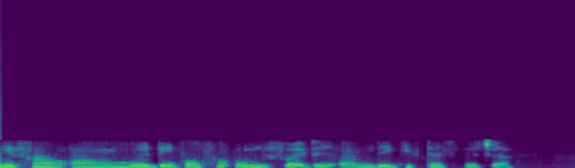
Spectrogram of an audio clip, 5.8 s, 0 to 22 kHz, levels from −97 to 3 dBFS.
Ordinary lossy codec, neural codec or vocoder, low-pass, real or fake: none; codec, 16 kHz, 1 kbps, X-Codec, HuBERT features, trained on balanced general audio; 3.6 kHz; fake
